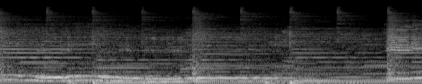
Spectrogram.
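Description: Live three-piece band playing a slow blues-rock number on electric guitar, electric bass and drum kit. A sliding melodic line runs over a steady cymbal beat.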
